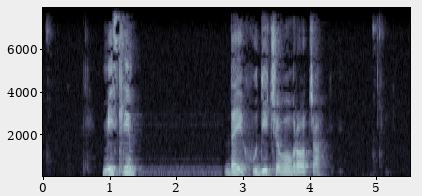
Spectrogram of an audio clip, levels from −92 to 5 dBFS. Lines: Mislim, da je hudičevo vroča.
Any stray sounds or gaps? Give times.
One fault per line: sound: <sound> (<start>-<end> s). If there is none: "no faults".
no faults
